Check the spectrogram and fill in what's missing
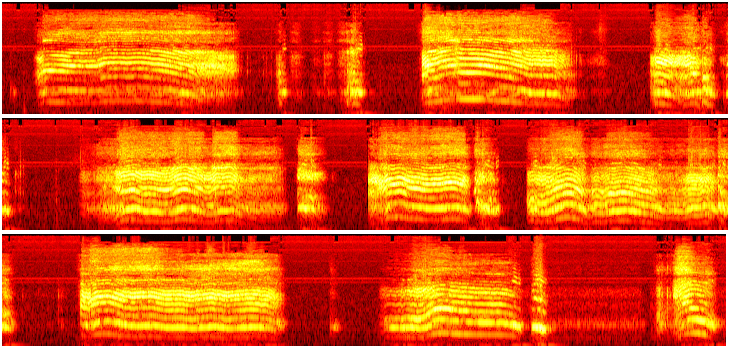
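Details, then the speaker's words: Tired, sleepy infant crying: drawn-out, wavering open 'ah' wails with short pauses, with the mouth opened wide as if yawning. "졸린 아기 들어봤습니다 이불 크게 벌리면서 소리는 아 하고냅니다"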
